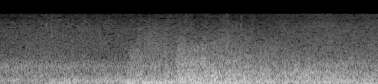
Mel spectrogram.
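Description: A thunderstorm in the video game Life is Strange: heavy rain and wind roar in a dense wash, with a deep rolling thunder swell building in the middle, loud and close, no voices.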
